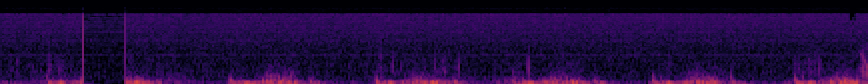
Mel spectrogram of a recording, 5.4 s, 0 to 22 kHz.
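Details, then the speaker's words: Mild pulmonary valve stenosis at the left upper sternal border: regular heartbeat about 68 a minute, first sound audible, soft mid-systolic murmur building to peak intensity before the second sound. "so you can still hear first hurts and you hear the murmur kind of grown into peak intensity very light"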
